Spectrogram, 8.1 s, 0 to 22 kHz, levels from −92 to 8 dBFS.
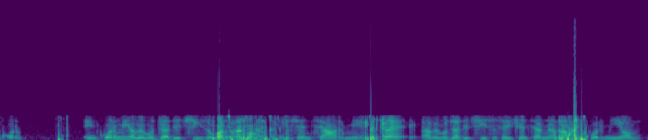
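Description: From the start the speech carries the GSM full-rate codec's gravelly, buzzy texture, squeezed into a telephone band of roughly 250 Hz to 3.5 kHz. The coder rebuilds the voice from a vocal-tract filter excited by a sparse, regularly spaced pulse train, which fits the 13 kbps full-rate scheme. That is why the roughness sits inside the voice itself. It is not the hiss of added noise or the watery swirl of a modern low-bitrate codec.

GSM bit errors then break through in four bursts. The first runs from 0.69 to 0.86 s, just before "in cuor mio avevo". The longest runs from 2.64 to 3.67 s. The third runs from 4.46 to 4.84 s, right before "avevo già deciso se". The last runs from 6.92 to 7.35 s, just after "deciso se licenziarmi o". Corrupted filter, pitch and gain values bend the spectrum and jolt the level frame by frame, producing squawks, pops and gargling. Packet loss, by contrast, would leave gaps or smoothed-over repeats.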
